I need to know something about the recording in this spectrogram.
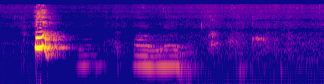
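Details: Scooby, a female puppy, throws a tantrum indoors because Rocky, another dog, will not give up his chew. A sharp yelp-like burst opens into a drawn-out, steady, tonal moaning whine, then softer fragments.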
